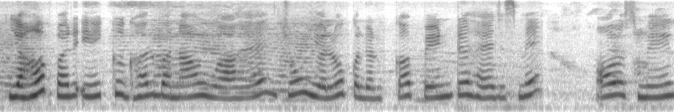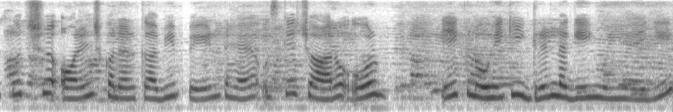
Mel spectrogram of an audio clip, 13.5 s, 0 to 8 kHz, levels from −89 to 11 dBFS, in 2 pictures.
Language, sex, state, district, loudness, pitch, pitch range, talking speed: Hindi, female, Andhra Pradesh, Chittoor, -23 LUFS, 300 Hz, 270-325 Hz, 145 wpm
